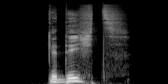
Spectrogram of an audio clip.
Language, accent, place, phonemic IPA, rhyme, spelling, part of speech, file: German, Germany, Berlin, /ɡəˈdɪçt͡s/, -ɪçt͡s, Gedichts, noun, De-Gedichts.ogg
- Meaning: genitive singular of Gedicht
